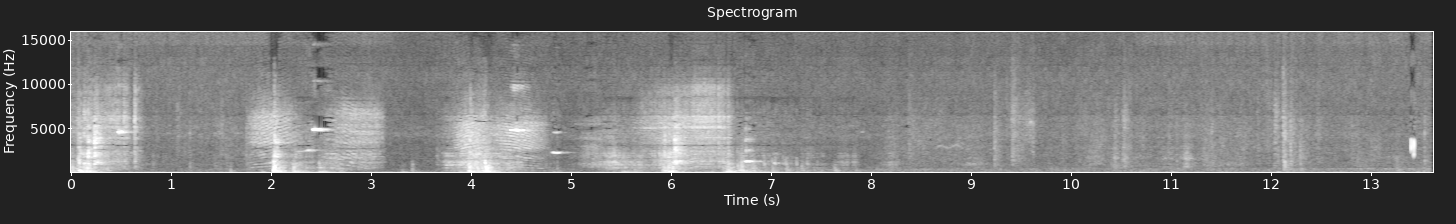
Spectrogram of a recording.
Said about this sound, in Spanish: Voltea sobresaltada en dirección del ruido. Una puerta se abre y cierra.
